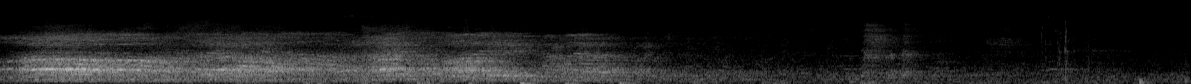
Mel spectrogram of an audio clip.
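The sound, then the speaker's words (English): Audience at an Islamic gathering reciting salawat aloud in unison, a loud swelling mass of voices that gradually fades to a quieter murmur, with one sharp knock near the end. “Sheikh Bahmanpour will deliver his speech on the topic of Imam Khomeini, a mystic politician. Please welcome him to the loud salawat.”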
